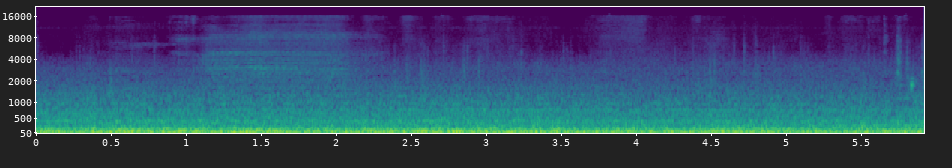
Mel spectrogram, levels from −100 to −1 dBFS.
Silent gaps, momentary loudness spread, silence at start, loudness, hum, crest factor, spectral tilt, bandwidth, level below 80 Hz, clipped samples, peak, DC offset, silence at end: none; 3 LU; 0 s; -27 LUFS; none; 12 dB; -9.5 dB/octave; 8.6 kHz; -28 dBFS; under 0.1%; -12 dBFS; under 0.1%; 0 s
